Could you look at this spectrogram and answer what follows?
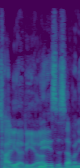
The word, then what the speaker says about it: Cagliari: Cagliari heißt's. Okay, ich hätte gesagt Cagliari, aber ich Nein, bin auch kein Stadionsprecher.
